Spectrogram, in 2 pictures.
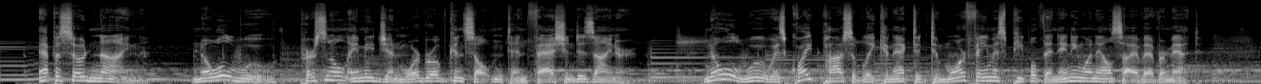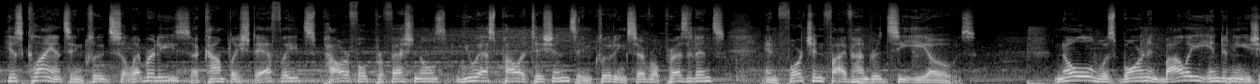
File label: Documentary Style Audiobook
